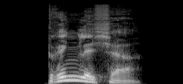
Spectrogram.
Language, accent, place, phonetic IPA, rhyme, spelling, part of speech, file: German, Germany, Berlin, [ˈdʁɪŋlɪçɐ], -ɪŋlɪçɐ, dringlicher, adjective, De-dringlicher.ogg
- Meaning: 1. comparative degree of dringlich 2. inflection of dringlich: strong/mixed nominative masculine singular 3. inflection of dringlich: strong genitive/dative feminine singular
